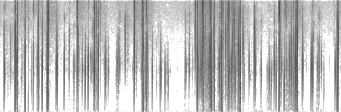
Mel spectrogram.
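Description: A pink rubber-bristle brush scratches and rubs the small hollow metal mesh grille over the right capsule of a handheld stereo recorder. The result is a rapid run of sharp, popping crackles and brushy scrapes spread from low thuds to bright hiss, with a brief quieter pause in the middle before the scratching picks up again.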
